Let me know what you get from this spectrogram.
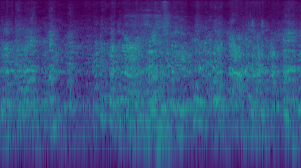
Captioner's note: audience laughing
